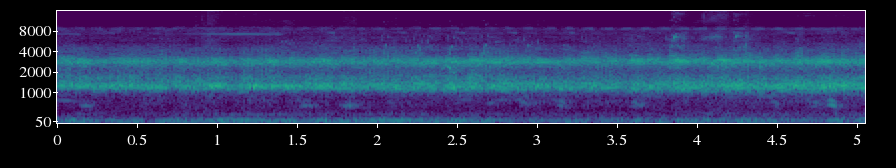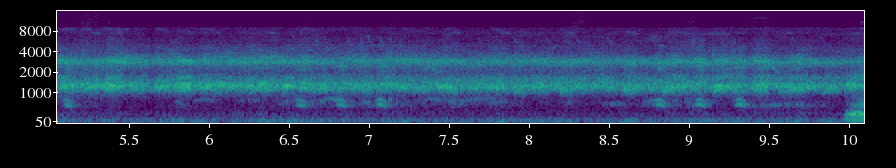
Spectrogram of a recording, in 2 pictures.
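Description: Post-rain frog chorus, many frogs and small frogs croaking together in a loud unbroken shimmer, with scattered nearer croaks standing out and a soft low rumble underneath.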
